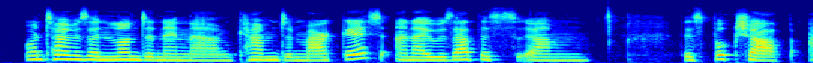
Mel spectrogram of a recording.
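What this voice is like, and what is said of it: Irish accent. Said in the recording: “he recognized my accent”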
